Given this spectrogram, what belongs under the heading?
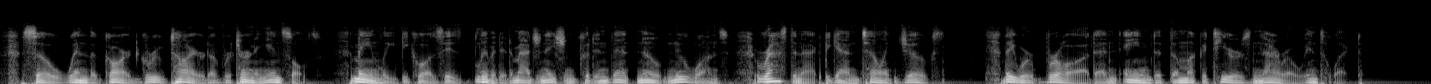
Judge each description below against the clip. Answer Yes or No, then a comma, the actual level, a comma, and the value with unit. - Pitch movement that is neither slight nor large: Yes, average, 4.3 semitones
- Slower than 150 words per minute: Yes, average, 140 wpm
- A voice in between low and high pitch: No, very low, 85 Hz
